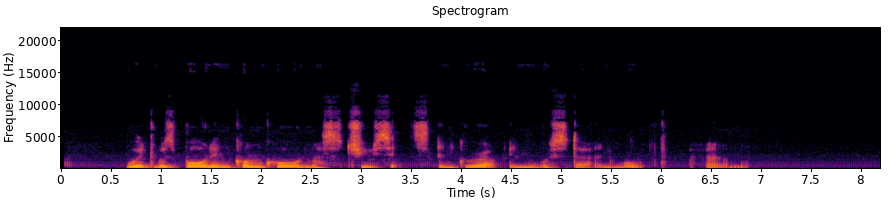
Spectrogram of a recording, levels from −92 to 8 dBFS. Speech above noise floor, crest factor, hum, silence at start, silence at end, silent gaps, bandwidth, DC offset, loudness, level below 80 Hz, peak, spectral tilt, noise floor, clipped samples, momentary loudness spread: 45 dB; 18 dB; none; 0.65 s; 1.35 s; none; 9.4 kHz; under 0.1%; -21 LUFS; -60 dBFS; -2 dBFS; -6 dB/octave; -65 dBFS; under 0.1%; 14 LU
